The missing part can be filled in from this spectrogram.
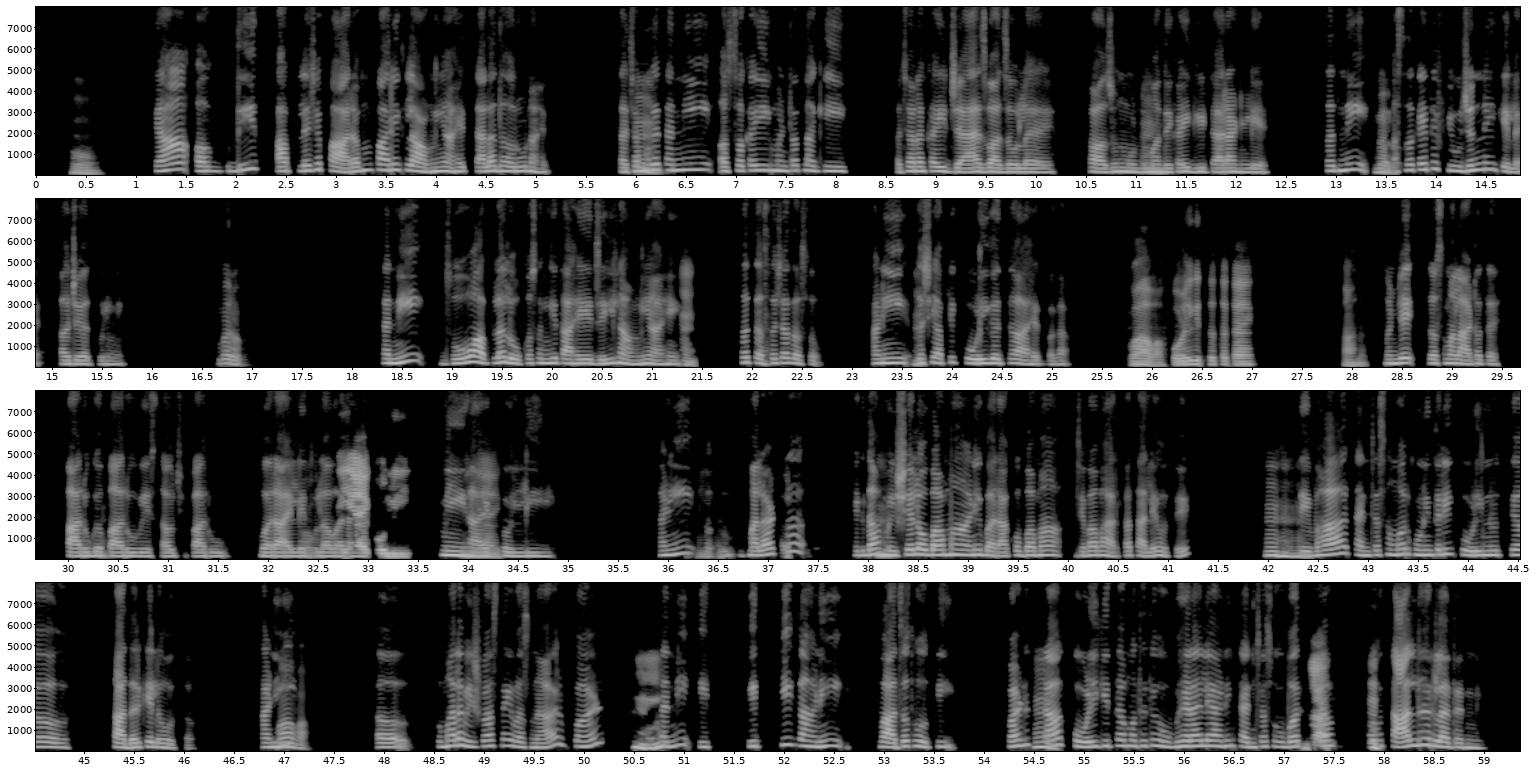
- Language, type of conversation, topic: Marathi, podcast, लोकसंगीत आणि पॉपमधला संघर्ष तुम्हाला कसा जाणवतो?
- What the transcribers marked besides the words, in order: in English: "जॅझ"; in English: "फ्युजन"; unintelligible speech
